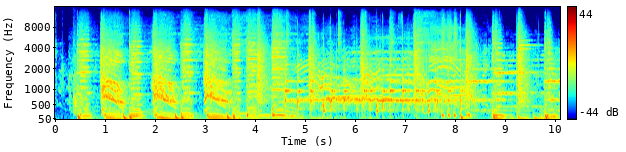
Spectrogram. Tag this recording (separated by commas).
Music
